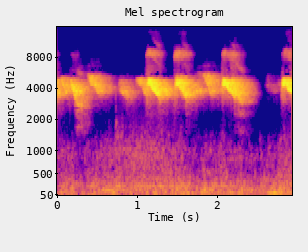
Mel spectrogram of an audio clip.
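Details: White-eye given no supplements, dated 29 April 2022, delivering a steady stream of thin, high, jumbled twittering with quick sharp accents over faint low hum.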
